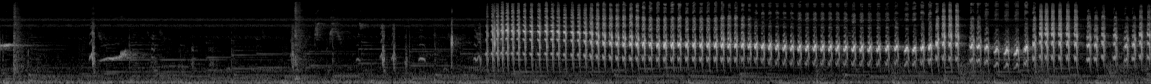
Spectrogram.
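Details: White-crested laughingthrush, a bird said to have been bought and to have been reluctant to sing. After about five quiet seconds with a few faint notes, a loud, rapid, harsh chattering series begins and runs to the end, slightly falling in pitch.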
